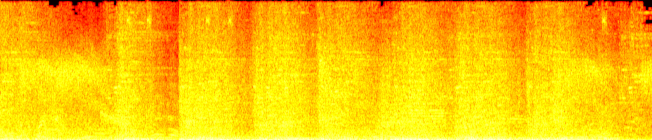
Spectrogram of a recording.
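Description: Blasts and explosions crash and roar continuously.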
